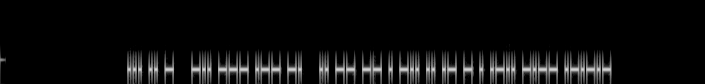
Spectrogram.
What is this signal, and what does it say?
Morse code, heard as a keyed tone, about 46 wpm, 700 Hz. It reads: SIT DOWN IMMEDIATELY.
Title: Sentences from Top 1100 Words 45wpm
